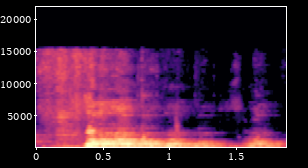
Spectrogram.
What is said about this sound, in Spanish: Y bueno, estaban ladrando mis, pequeñas traviesas.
